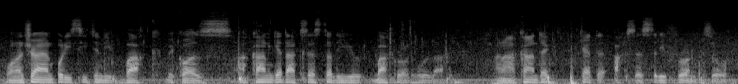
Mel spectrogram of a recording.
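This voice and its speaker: Out on the water in a kayak bay, an outdoors vlogger with a Trinidadian accent talks casually to his viewers in a low voice, fairly quickly. The handheld action camera picks up heavy background noise.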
